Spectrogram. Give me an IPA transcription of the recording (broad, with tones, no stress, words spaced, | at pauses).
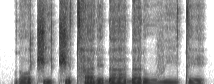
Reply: ɾɔ˨˦t͡ʃi˨ t͡ʃɪ˦ tʰa˦ɾɪ˦ ɗaː˦ɗa˦ɾuː˨βiː˨ te˨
